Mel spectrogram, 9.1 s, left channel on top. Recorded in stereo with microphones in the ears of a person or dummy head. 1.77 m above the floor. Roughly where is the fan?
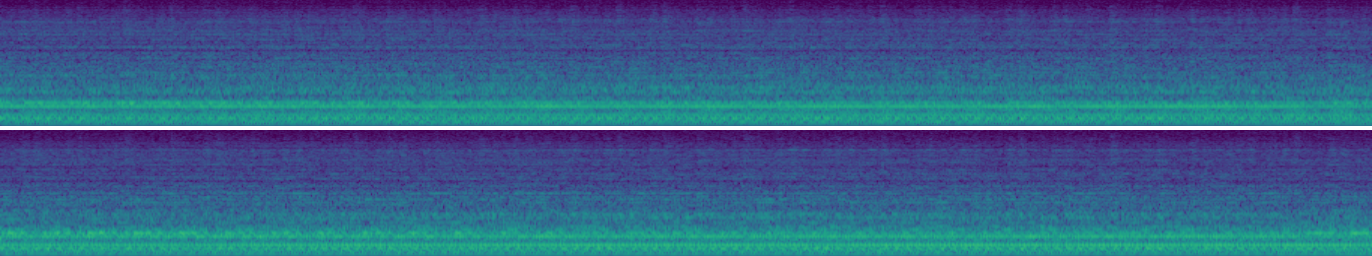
Left.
